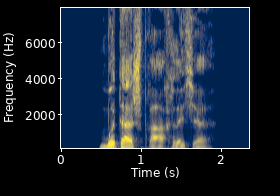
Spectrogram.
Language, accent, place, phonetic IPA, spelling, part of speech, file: German, Germany, Berlin, [ˈmʊtɐˌʃpʁaːxlɪçə], muttersprachliche, adjective, De-muttersprachliche.ogg
- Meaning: inflection of muttersprachlich: 1. strong/mixed nominative/accusative feminine singular 2. strong nominative/accusative plural 3. weak nominative all-gender singular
